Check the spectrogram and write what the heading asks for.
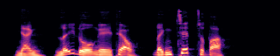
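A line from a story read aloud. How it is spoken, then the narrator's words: Loud yell. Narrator (Vietnamese): Một tên khác gào lên thật to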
